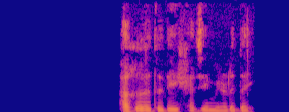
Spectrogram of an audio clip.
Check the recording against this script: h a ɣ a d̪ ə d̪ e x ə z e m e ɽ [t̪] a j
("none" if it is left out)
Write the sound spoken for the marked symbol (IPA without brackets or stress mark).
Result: d̪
